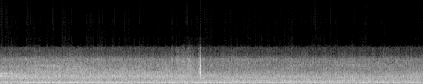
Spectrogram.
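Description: Steady drone of a scratch-built foam RC flying wing's motor and propeller high overhead, heard as an even rushing noise that slowly fades. One sharp click about four seconds in.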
